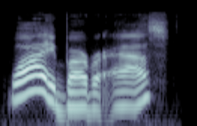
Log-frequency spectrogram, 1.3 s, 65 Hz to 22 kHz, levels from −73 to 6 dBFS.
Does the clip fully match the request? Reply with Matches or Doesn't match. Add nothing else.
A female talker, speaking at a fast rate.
Doesn't match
